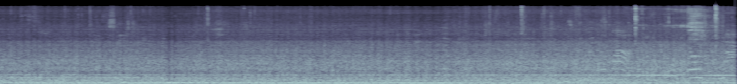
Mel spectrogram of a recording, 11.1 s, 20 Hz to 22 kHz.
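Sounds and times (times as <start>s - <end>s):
jet engines idling: 0.0s - 11.0s
low cabin hum and rumble: 0.0s - 11.0s.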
